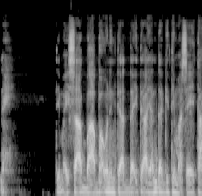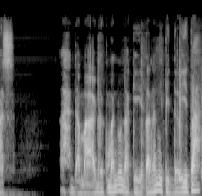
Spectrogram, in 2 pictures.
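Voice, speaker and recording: A man's voice: low voice, moderate pace, fairly bright tone, husky, full character voice. A man with a Filipino accent playing a timid old villa servant in a comic radio drama, stammering hesitantly. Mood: searching, calling out.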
